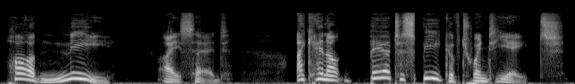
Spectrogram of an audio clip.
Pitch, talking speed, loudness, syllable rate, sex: 165 Hz, 125 wpm, -18 LUFS, 3.3 syllables/s, male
